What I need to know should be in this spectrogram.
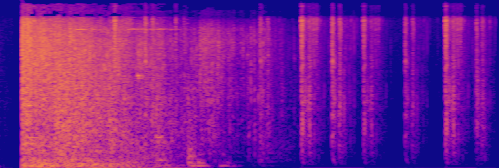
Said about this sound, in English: Explosives. Let's shoot them.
